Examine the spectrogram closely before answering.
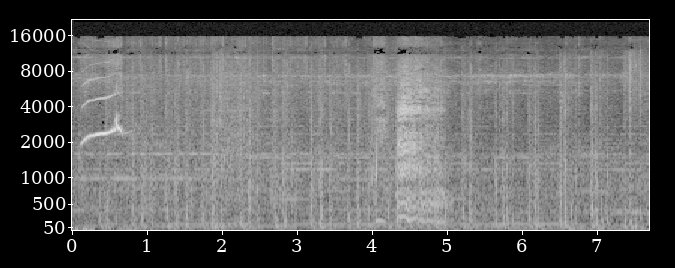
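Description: Horse hooves thud steadily on snowy ground.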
